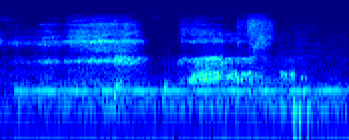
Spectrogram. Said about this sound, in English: You sound like you're over there breathing heavy.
